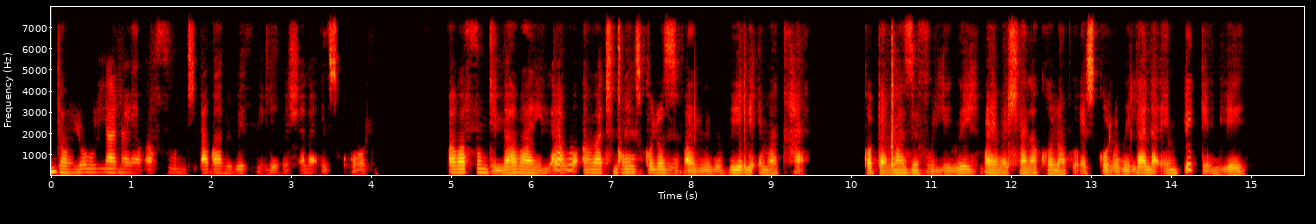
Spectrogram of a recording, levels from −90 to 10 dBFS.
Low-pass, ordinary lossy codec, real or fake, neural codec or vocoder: 7.2 kHz; Opus, 64 kbps; fake; codec, 16 kHz in and 24 kHz out, 0.6 kbps, FireRedTTS-2 codec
